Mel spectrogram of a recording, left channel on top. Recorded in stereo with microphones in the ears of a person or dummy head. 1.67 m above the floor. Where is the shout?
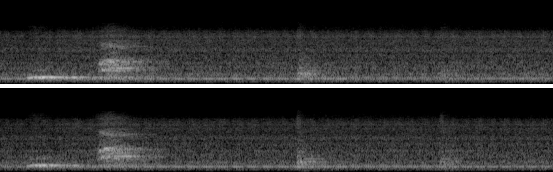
25° right (ahead or behind), 5.5 m; by 1.7 s 40° right (ahead or behind), 5.5 m.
